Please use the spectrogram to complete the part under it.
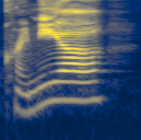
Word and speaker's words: Crimea: Crimea. Is that how you pronounce it? Yes. A territory that had been annexed.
